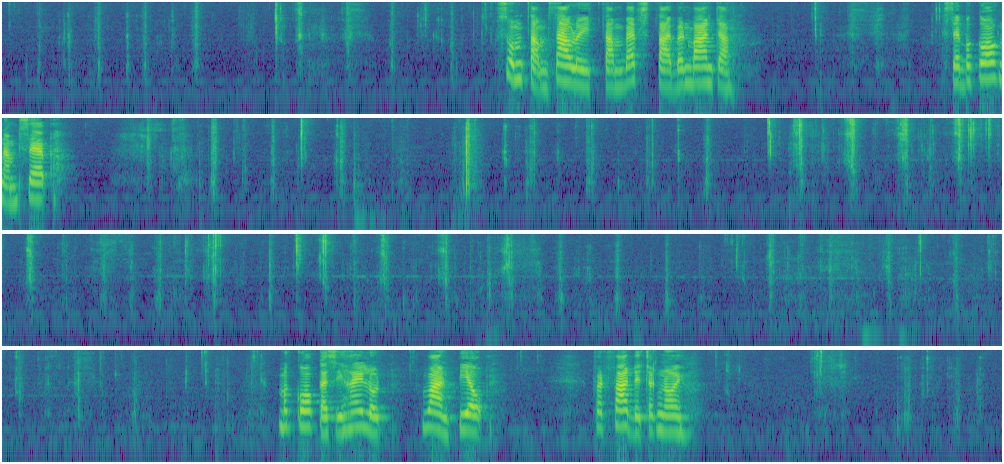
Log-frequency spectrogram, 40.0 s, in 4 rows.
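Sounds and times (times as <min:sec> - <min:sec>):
crunching and chewing: 0:00.0 - 0:05.0, 0:11.2 - 0:32.7, 0:37.1 - 0:40.0.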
